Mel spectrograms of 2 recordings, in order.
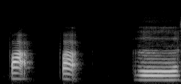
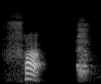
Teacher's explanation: Dia menjelaskan mengenai huruf fa, di mana huruf fa ialah ketika bantalan bibir bawah dirapatkan dengan ujung gigi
